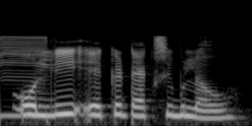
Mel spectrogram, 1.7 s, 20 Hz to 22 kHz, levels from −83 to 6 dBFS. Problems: background sounds at intervals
